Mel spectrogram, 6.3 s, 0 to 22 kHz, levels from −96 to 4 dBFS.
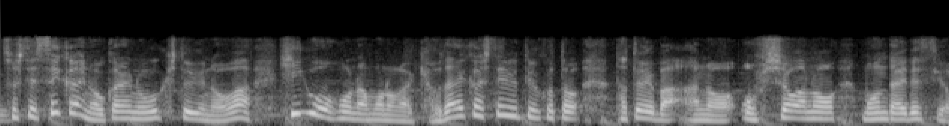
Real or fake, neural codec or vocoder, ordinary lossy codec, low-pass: real; none; Opus, 32 kbps; 7.2 kHz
